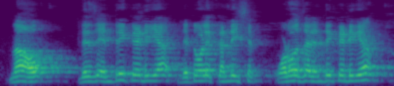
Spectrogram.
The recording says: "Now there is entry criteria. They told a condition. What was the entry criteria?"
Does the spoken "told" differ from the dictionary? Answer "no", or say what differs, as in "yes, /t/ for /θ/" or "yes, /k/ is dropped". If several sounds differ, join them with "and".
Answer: yes, /d/ is dropped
